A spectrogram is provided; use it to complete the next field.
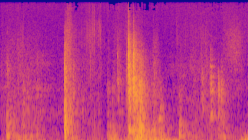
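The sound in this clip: A squeaking door opening, heard as a few sharp thumps and rattling bursts of mid-loud creaking that come in irregular succession.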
